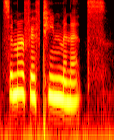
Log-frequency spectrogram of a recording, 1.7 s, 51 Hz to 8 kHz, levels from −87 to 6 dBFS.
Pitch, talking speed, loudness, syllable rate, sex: 240 Hz, 105 wpm, -13 LUFS, 4.6 syllables/s, female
